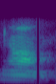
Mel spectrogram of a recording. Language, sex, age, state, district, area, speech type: Odia, male, 45-60, Odisha, Nuapada, urban, conversation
